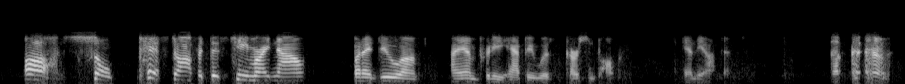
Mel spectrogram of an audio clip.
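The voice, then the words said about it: Yelling angrily. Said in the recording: “I'm yelling in my car. People are looking at me”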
